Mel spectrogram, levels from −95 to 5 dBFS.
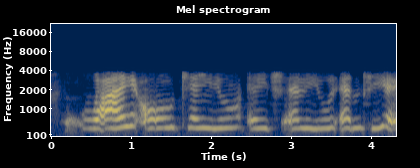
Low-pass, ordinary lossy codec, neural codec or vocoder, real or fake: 3.6 kHz; Opus, 64 kbps; codec, 16 kHz, 1 kbps, FunCodec, trained on LibriTTS, 50 frames a second; fake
